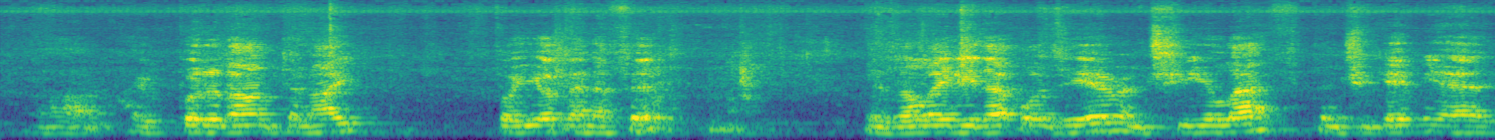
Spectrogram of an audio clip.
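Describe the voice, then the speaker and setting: The speech moves at a moderate pace, broken by long, frequent pauses. Audible room echo and noticeable background noise fill the recording. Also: man, fairly high pitch for a man, ordinary pitch variation. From Maine. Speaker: retiree, public commenter. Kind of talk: unprepared public comment. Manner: halting.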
